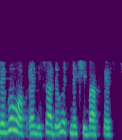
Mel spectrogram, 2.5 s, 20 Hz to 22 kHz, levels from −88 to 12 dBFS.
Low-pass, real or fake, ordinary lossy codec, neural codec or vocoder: 3.6 kHz; real; none; none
